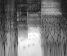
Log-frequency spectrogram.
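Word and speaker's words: нос: pretty tricky one too this looks like an h but it's pronounced and uh nos which means nose like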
